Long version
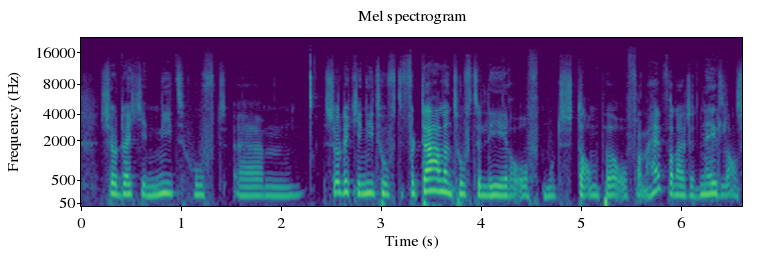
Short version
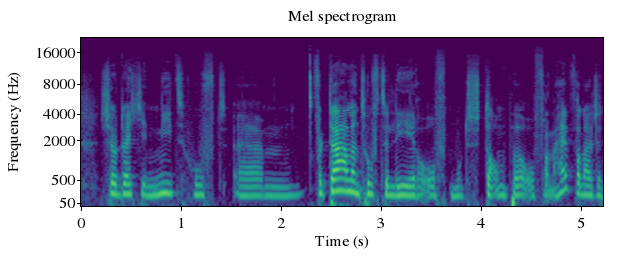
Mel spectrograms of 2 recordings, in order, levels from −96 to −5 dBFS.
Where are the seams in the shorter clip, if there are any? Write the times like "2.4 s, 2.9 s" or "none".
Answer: 2.3 s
